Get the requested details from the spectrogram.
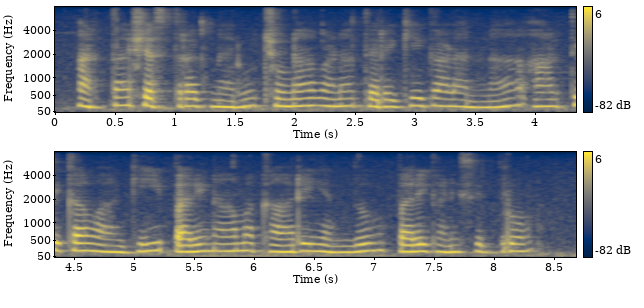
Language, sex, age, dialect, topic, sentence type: Kannada, female, 31-35, Mysore Kannada, banking, statement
